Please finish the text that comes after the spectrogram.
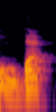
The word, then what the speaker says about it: debt: इसे DEBT, इसे डेब्ट नहीं पढ़ते बल्कि डेट पढ़ते हैं दोस्तों। बी यहाँ पे साइलेंट होता है।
